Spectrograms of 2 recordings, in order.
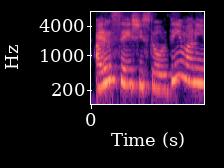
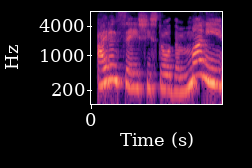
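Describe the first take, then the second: First: The stress falls on the word stole. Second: The stress falls on the word money. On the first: It was a different kind of theft. "means maybe it was a different kind of theft" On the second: Something other than the money was taken. "means maybe she didn't steal the money, but she stole something else"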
